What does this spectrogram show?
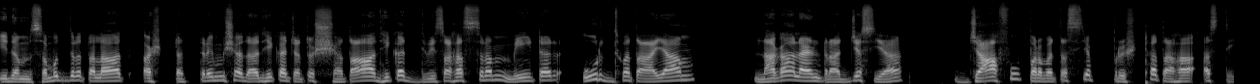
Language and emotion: Sanskrit, neutral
